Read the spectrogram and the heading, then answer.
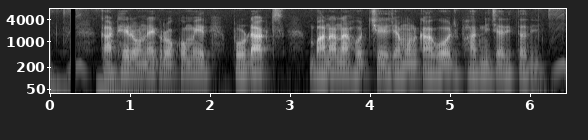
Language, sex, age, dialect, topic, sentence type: Bengali, male, 18-24, Western, agriculture, statement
